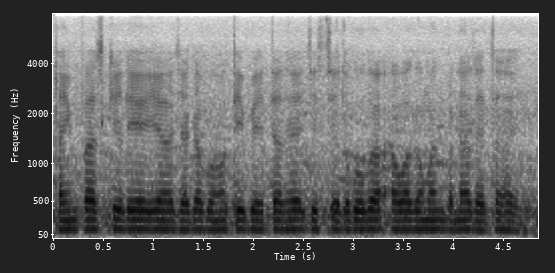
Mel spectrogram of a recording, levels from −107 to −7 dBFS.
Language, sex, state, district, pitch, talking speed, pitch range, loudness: Hindi, male, Chhattisgarh, Raipur, 120 Hz, 210 wpm, 120-125 Hz, -15 LUFS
